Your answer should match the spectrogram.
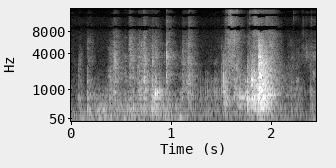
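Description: Paper rustling as a picture book's page is turned, with a louder swish near the end as the page sweeps over.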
